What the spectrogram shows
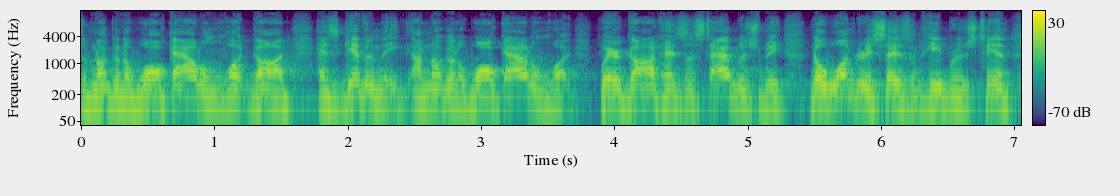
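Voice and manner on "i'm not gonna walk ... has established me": firm resolve. Acted. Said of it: "resolve, repeated".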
